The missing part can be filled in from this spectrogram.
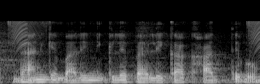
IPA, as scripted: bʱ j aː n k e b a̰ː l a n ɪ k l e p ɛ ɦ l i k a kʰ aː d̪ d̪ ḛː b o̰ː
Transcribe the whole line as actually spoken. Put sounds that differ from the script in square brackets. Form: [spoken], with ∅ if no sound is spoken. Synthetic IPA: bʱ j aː n k e b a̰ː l [i] n ɪ k l e p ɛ ɦ l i k a kʰ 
